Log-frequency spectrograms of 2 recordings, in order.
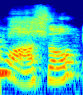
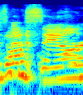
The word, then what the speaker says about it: wassail: There's a ramaki and wassail. – It's wassail, guys. It's wassail. – Okay. – I was taught how to pronounce that one because I had to sing that song.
